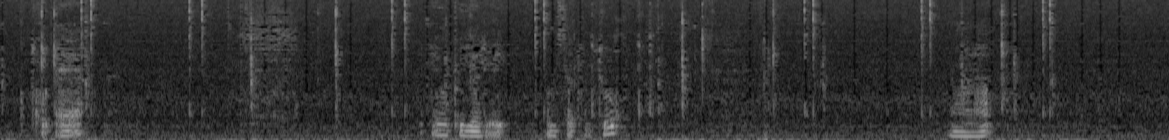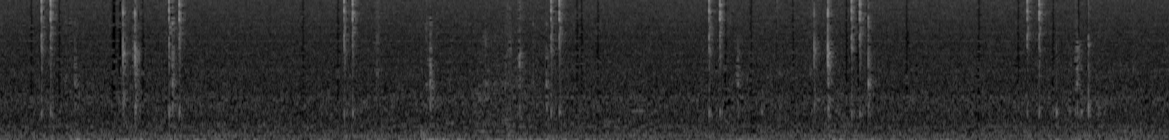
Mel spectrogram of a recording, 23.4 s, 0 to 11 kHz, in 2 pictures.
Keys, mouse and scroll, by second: 0.5 ctrl+r, 3.3 ctrl+r, 6.0 middle click, 6.2 middle click, 6.4 middle click, 7.7 ctrl+r, 10.1 ctrl+r, 13.0 ctrl+r, 16.9 ctrl+r, 19.9 ctrl+r, 22.8 middle click.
